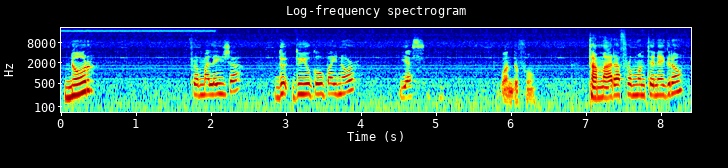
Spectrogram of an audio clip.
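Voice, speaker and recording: With a fairly high pitch and a little hiss or hum in the recording, a female program manager delivers a friendly conference presentation in a conference room, stopping often for fillers and restarts.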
